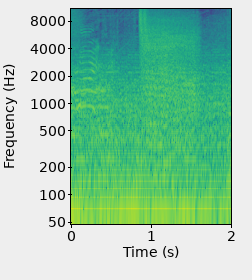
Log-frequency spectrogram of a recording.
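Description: A fire extinguisher hisses.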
